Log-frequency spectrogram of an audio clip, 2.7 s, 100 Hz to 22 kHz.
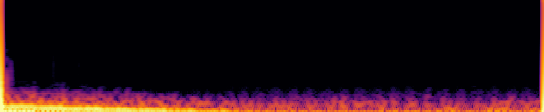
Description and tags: Sub Rush 2
bass, big, boom, cinematic, dark, design, low, rush, sample, sound, sub, tuned, wobble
